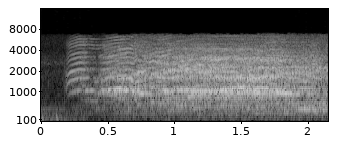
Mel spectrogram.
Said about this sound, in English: And I can hear your cheers and I can hear your clapping.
